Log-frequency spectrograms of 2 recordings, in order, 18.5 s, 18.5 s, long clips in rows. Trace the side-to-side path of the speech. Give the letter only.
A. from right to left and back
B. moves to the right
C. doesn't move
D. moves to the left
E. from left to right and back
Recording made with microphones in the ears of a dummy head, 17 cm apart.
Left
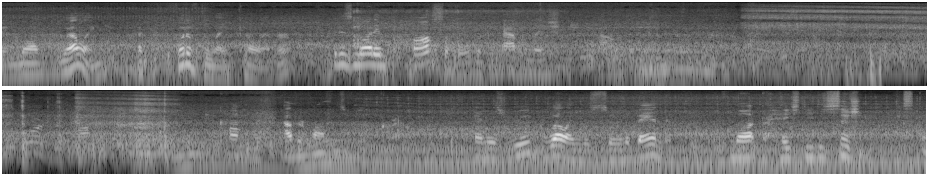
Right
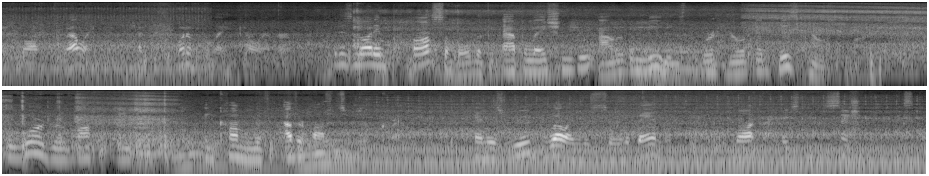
E.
